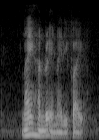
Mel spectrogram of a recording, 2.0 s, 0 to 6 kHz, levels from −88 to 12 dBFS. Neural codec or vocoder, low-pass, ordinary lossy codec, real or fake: none; 5.4 kHz; none; real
